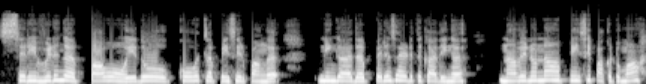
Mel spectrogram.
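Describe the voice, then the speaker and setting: Man playing a high, mellow cartoon assistant, deferential, dull lo-fi sound. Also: steady tone, measured pace, dry recording. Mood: concerned. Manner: soothing, deferential. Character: loyal, concerned male assistant. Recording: dull lo-fi recording.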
